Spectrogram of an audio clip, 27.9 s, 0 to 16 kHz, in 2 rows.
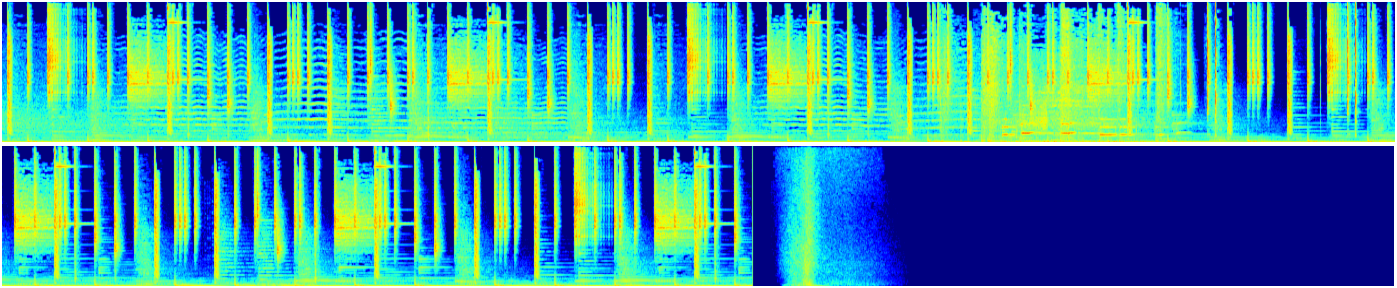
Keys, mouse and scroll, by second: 1.3 click, 6.7-7.3 drag, 7.3 click, 8.3 click, 13.9 Return.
